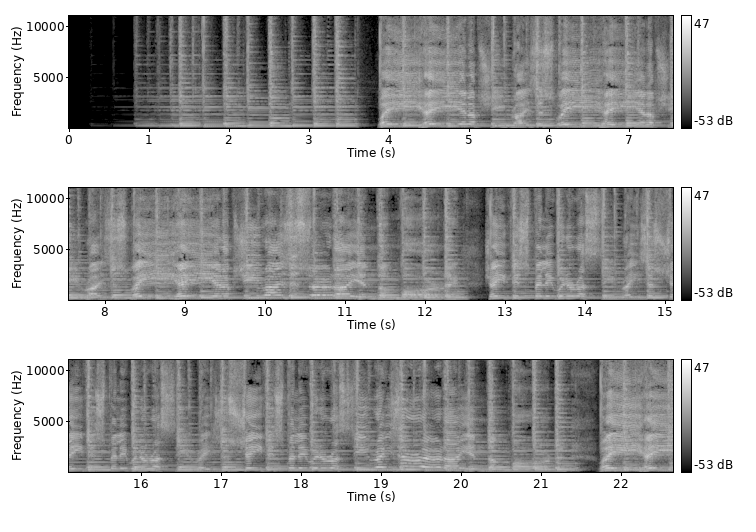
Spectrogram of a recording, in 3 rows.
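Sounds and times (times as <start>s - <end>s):
ukulele: 0.4s - 22.6s
person singing: 3.9s - 22.6s.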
